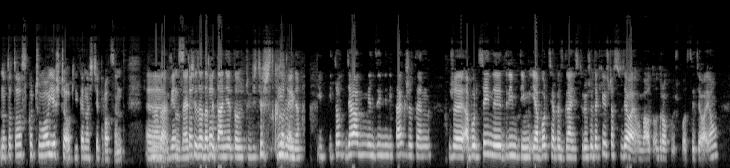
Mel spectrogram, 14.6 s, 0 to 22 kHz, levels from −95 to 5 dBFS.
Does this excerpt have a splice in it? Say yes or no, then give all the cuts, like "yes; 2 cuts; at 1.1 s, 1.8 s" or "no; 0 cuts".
yes; 2 cuts; at 6.3 s, 13.0 s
